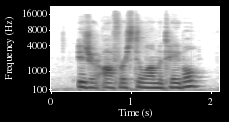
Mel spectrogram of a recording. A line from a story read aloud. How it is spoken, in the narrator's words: Lara leaned toward the bug and whispered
